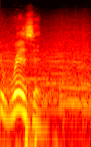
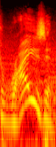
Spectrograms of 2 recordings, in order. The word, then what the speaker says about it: Ryzen: correct me i always say risen but i think it's rising right is it amd ryzen which i'm not a big fan of but what do i know but yeah i think i've been pronouncing it wrong all along which is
